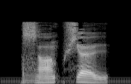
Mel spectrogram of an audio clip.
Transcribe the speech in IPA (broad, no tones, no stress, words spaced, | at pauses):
ɮãkʷɕɛi̯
